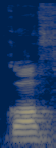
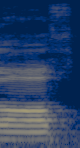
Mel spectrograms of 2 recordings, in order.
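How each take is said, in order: First: The first consonant is made further forward in the mouth. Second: The first consonant is made deep in the throat. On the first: The speaker calls it wrong. "কফ না" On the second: The speaker calls it right. "গলার ভেতর থেকে আওয়াজটা আসবে"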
